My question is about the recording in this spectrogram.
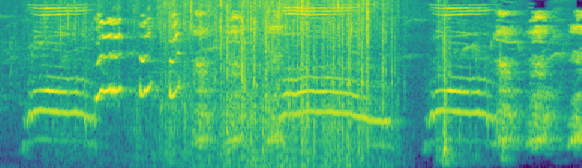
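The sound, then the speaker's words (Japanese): Several cats meow and wail in overlapping, drawn-out calls, fairly loud, with a brief lull before another burst of meowing, as many dogs and cats in small cages are brought out the back door of a public health center to an animal rescue group. “裏口からすごい数の犬猫が出てくるな。”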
